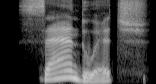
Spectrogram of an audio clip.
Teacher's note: Sandwich. stress on the first syllable.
